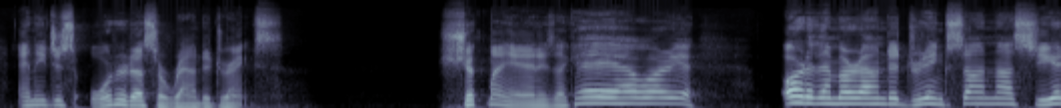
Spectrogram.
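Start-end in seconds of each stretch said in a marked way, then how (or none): 4.3-7.7 put-on Irish accent, pitched very high. Retelling a man who bought them a round of drinks, in an Irish accent. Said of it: "he had an Irish accent".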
